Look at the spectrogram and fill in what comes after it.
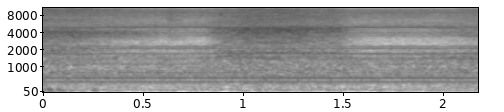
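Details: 1956 Volkswagen Beetle oval window rag-top, fuel pump with Italian regulator for Weber carburettors and new pressure gauge: steady quiet electric hum with a few fixed tones, no rattles or surging; pump running normally, pressure nearing 5 psi, within 3.5–5 psi spec.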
